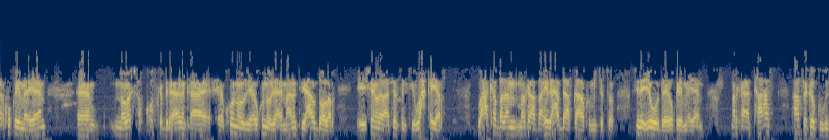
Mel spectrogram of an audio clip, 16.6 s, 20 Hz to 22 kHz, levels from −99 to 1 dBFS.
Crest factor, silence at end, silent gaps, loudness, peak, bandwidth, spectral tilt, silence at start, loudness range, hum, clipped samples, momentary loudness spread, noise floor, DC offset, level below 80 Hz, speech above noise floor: 16 dB; 0 s; none; -17 LUFS; -2 dBFS; 5.8 kHz; -1 dB/octave; 0 s; 2 LU; none; under 0.1%; 13 LU; -43 dBFS; under 0.1%; -64 dBFS; 26 dB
